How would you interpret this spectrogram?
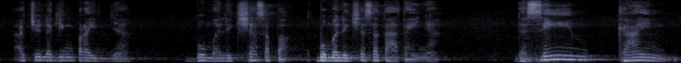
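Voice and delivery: ordinary delivery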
